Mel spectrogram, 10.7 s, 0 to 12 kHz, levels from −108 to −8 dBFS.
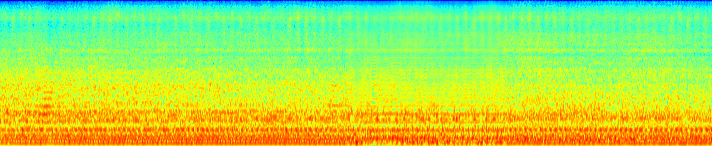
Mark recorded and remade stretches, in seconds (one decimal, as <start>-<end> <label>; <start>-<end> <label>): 0.0-5.2 recorded; 5.2-7.6 remade; 7.6-10.7 recorded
